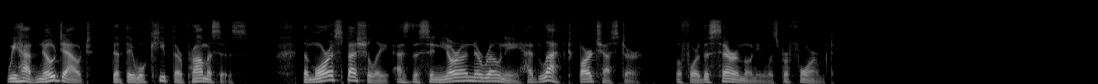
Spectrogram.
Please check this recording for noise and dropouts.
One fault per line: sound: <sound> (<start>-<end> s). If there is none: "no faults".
no faults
